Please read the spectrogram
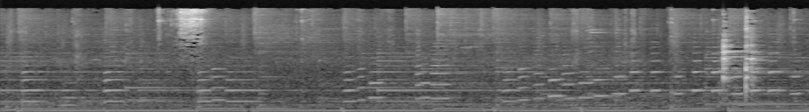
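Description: Background music: an instrumental tune of short notes stepping up and down over a steady low drone.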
